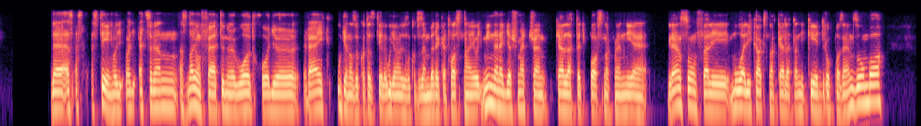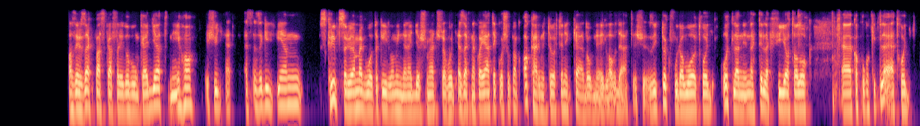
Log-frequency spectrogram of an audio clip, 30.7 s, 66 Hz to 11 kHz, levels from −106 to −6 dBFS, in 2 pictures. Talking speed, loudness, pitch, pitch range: 165 wpm, -17 LUFS, 125 Hz, 120-140 Hz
